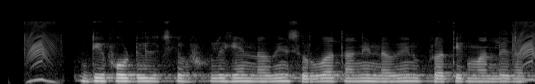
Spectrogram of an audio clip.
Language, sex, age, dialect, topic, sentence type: Marathi, male, 25-30, Northern Konkan, agriculture, statement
